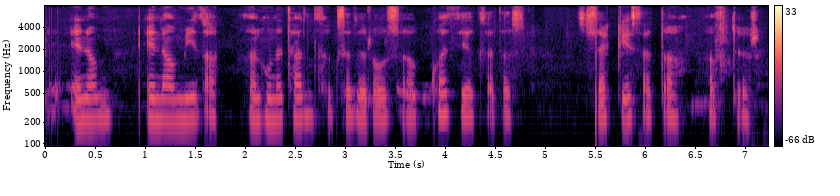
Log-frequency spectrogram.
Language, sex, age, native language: Icelandic, other, 18-19, Icelandic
